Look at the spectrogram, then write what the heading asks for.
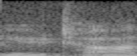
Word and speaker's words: Eutaw: It's a little bit different Utah than the state of Utah.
